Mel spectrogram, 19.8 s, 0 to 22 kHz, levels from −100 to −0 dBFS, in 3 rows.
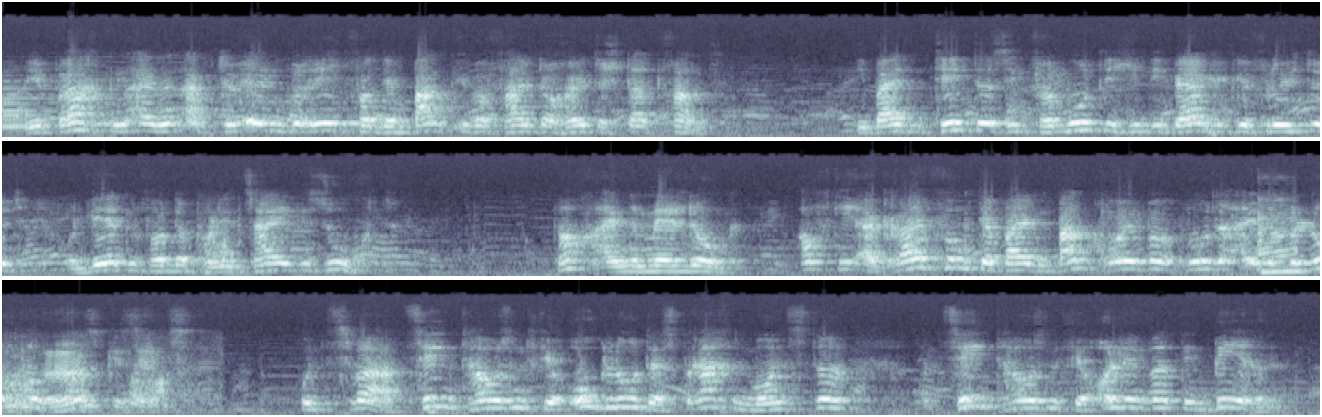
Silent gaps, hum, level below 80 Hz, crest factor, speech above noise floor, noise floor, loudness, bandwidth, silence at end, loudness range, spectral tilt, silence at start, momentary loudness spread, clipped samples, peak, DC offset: none; none; -44 dBFS; 12 dB; 27 dB; -38 dBFS; -12 LUFS; 14 kHz; 0 s; 3 LU; -6.5 dB/octave; 0 s; 9 LU; under 0.1%; 0 dBFS; under 0.1%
